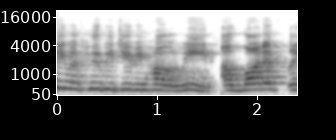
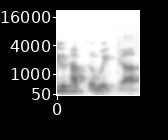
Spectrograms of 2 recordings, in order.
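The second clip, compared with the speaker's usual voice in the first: mock half-whispered, breathy, tearful sobbing bawl; 4 semitones lower, 14 dB quieter than usual. Retelling waking someone up while crying at a film: imitating own bawling. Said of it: "bawling like".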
